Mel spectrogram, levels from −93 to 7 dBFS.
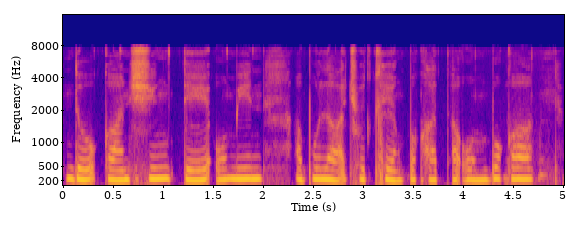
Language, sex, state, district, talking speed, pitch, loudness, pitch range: Mizo, female, Mizoram, Aizawl, 155 wpm, 220 Hz, -14 LUFS, 210-230 Hz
